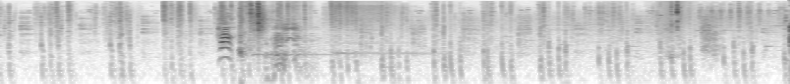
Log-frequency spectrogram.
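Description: Link's horse in Zelda: Tears of the Kingdom trots along in a steady clip-clop of hooves and gives a short whinny partway through, close and clear, with a voice murmuring faintly underneath.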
